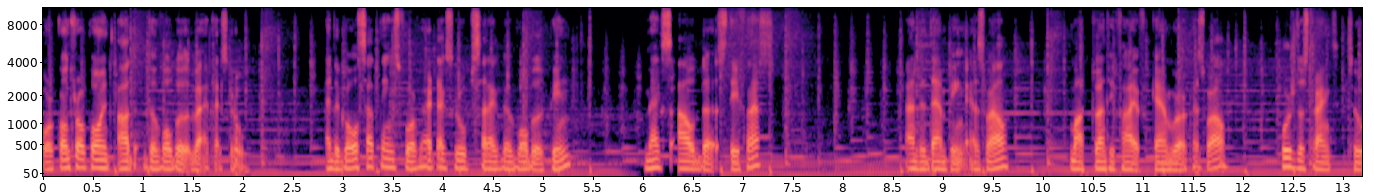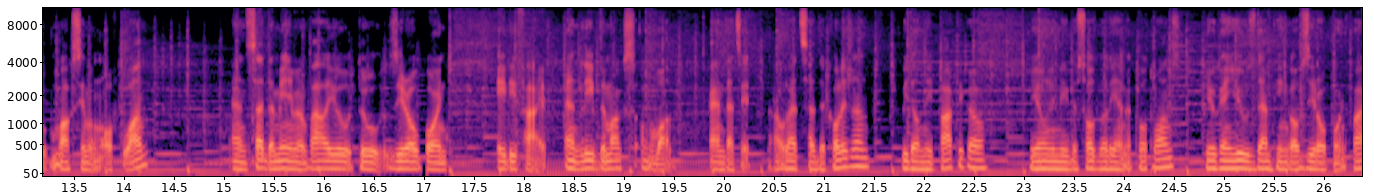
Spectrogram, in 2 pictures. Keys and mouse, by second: 4.3-5.4 drag, 7.9 click, 8.6 click, 10.3 click, 13.2 click, 14.4-16.3 drag, 20.3 click, 21.5-24.7 drag.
